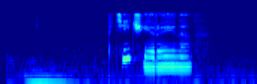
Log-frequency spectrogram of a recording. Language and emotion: Russian, sad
